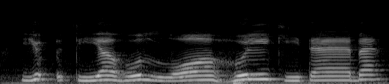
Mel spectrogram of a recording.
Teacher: لفظ اللہ کو پر پڑھیں گے کیونکہ لفظ اللہ سے پیچھے پیش ہے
